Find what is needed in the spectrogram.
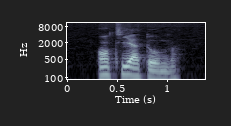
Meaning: antiatom
- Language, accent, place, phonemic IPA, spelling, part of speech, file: French, France, Lyon, /ɑ̃.ti.a.tom/, antiatome, noun, LL-Q150 (fra)-antiatome.wav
